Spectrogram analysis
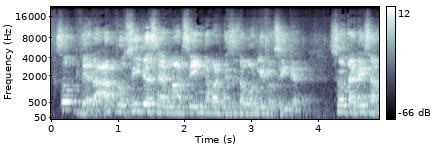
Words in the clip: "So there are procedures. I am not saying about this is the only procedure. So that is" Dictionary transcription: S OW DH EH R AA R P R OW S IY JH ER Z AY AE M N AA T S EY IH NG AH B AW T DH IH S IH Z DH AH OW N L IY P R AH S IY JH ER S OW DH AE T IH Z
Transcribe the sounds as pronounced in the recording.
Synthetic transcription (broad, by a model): S OW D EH R AA R P R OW S IY JH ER S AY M N AA T S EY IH NG AH B AW T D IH S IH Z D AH OW N L IY P R AH S IY JH ER S OW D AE T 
